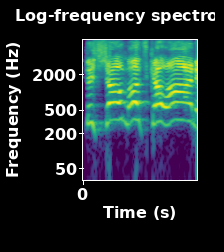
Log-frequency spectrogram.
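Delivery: drawn-out, high, loud mock yell; hammed-up, high-pitched yell; yelling show-must-go-on cry. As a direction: holler it slowly like a diehard at ninety-eight. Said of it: "picture me here at ninety-eight years old yelling".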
